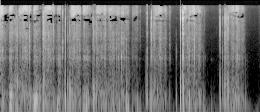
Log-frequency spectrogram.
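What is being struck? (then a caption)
Paper notebook with embossed cardboard cover. Long nails scratch the embossed text and edge of a white embossed cardboard cover on a paper notebook. The result is a dense, rough scraping texture with quick crackly bursts, its energy concentrated in a low rumbling range, with a few brief gaps near the end.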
